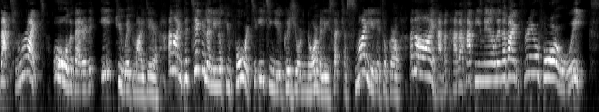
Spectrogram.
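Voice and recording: A woman's put-on character voice, high-pitched with big pitch swings and a bright, sharp tone, at a moderate pace with few pauses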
